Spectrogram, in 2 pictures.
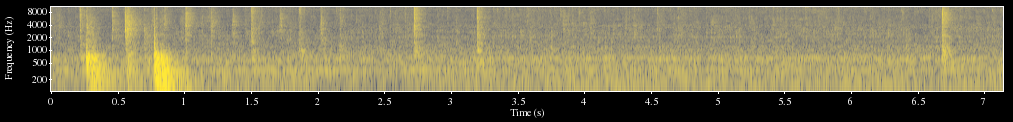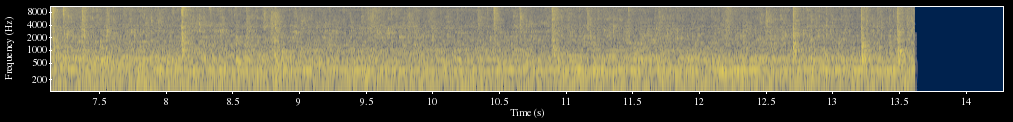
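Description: Two loud splashes as a light-up bath bomb is dropped into a filled bathtub, followed by a steady watery hiss with scattered clicks and small plops. The sound cuts off suddenly near the end.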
